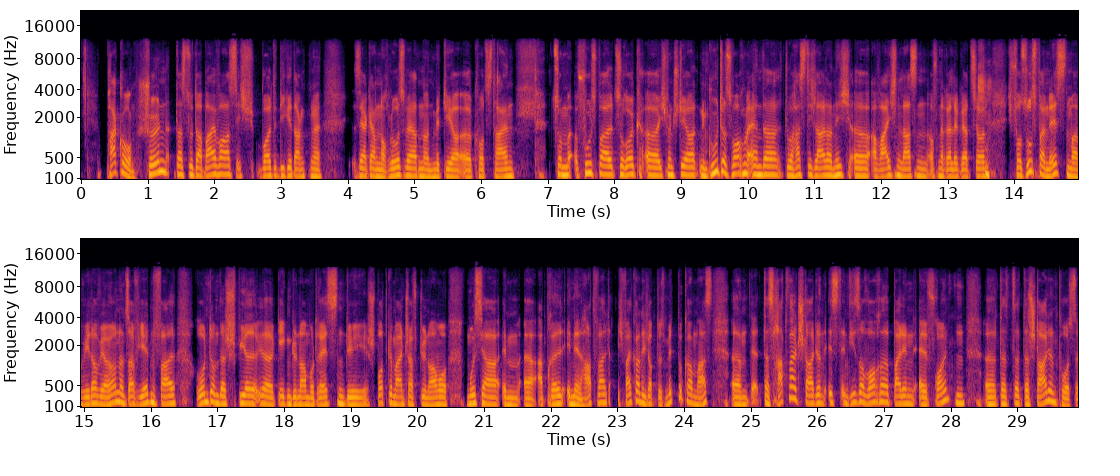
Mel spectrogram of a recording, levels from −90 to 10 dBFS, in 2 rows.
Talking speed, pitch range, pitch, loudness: 195 wpm, 130-155 Hz, 145 Hz, -13 LUFS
